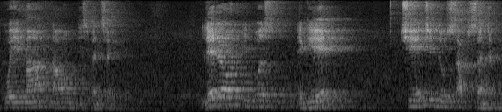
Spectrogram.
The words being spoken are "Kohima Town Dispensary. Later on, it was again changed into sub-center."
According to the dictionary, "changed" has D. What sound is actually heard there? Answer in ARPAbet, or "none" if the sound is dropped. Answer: none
